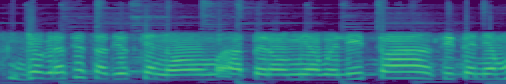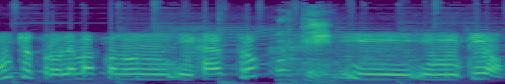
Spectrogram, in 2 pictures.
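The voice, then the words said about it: Radio announcer-like voice. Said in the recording (Spanish): “ella tiene voz de locutora. ... Tiene voz de locutora.”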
